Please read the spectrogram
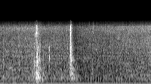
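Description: Car door being opened: two short clicks, the handle pulled and the latch releasing, over a steady hiss.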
